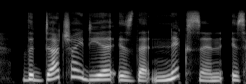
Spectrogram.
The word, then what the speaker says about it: niksen: It comes from Dutch culture and it's called niksen. Niksen? How do you even spell that?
